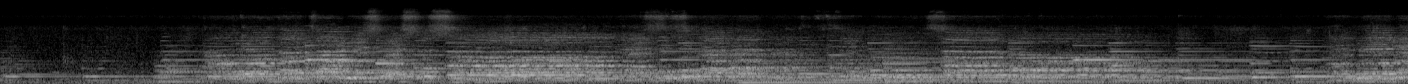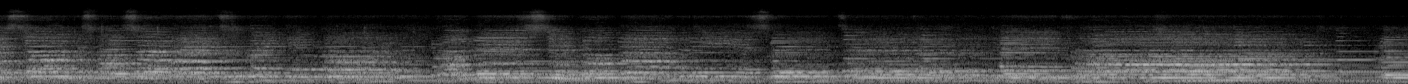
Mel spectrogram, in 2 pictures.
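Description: Mixed-voice high school choir singing a choral piece in parts, male and female voices together. The singing swells to full volume about two seconds in.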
